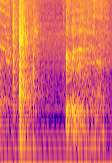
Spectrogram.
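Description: Near silence: room tone with a low steady hum, a faint click about half a second in and a brief soft noise a little after the middle.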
